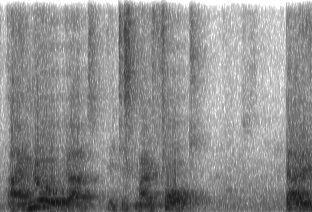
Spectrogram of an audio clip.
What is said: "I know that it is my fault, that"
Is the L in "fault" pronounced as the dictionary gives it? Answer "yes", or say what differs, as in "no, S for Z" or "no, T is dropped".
no, L is dropped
